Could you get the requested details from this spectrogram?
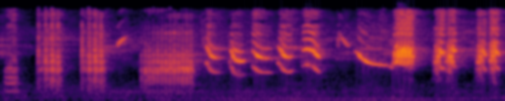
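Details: Starling lure song for silent caged birds: loud raspy squawks, a string of falling slurred whistles, then harsh screechy bursts.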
